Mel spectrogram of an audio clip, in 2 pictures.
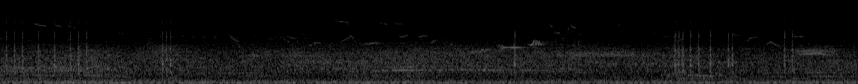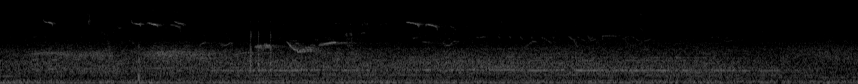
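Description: Songbirds singing and calling in short chirps and trills, several at once, over a steady low outdoor background rumble, with a few faint clicks.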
